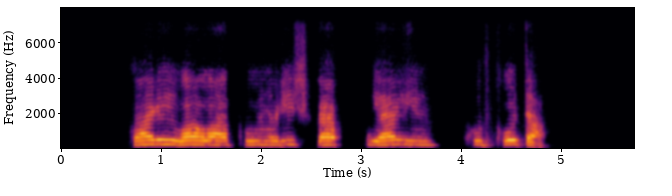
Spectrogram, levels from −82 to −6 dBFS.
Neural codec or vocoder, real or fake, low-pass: codec, 16 kHz, 1 kbps, FreqCodec, smaller model; fake; 7.2 kHz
